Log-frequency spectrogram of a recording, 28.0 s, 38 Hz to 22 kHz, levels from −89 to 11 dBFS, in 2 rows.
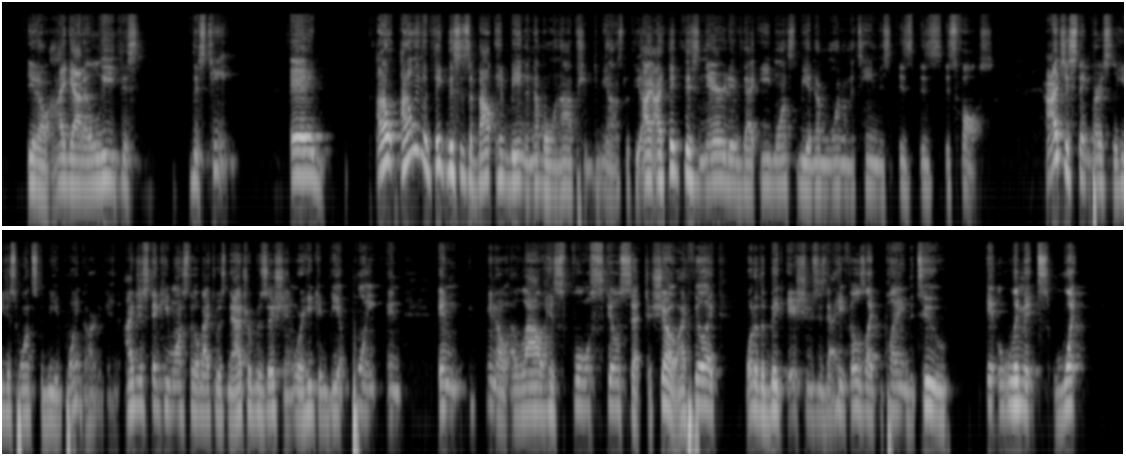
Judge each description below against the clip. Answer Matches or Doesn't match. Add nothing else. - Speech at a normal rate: Doesn't match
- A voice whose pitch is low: Matches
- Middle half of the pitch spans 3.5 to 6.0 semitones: Matches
